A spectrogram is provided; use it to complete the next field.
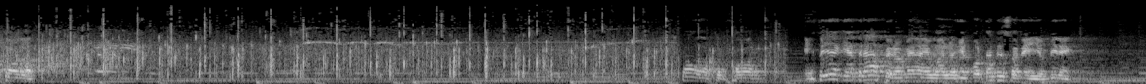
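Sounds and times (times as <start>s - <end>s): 
audience applause: 0.0s - 7.9s
speech: 7.3s - 10.9s.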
